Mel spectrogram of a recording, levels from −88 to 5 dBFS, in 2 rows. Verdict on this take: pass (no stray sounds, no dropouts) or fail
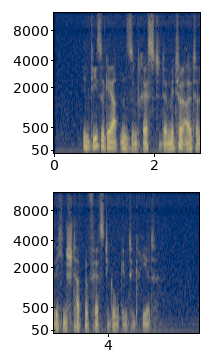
pass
